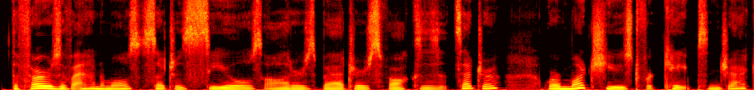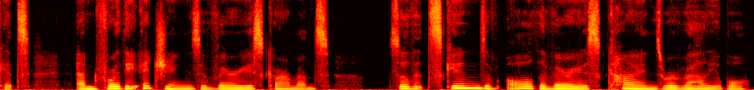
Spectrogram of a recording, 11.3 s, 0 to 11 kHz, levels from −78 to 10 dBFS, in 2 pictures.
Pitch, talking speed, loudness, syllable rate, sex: 205 Hz, 185 wpm, -18 LUFS, 5.0 syllables/s, female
